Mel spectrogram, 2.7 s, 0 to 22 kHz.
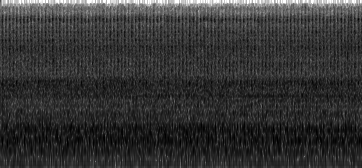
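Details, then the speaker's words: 2015 Audi SQ5 3.0 TDI Quattro diesel, well maintained by the previous owner: steady, even idle clatter heard with the hood open, no knocks or squeals. Very stable, no weird sound, no shock and no oil or coolant leakage. Normal idle. "No weird sound at all. No shock, no leakage of oil in any coolant."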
